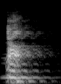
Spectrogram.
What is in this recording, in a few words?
pain; sniper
